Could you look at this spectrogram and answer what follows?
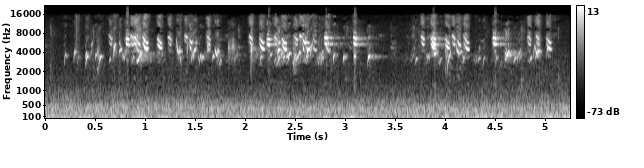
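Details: Courting goldfinches chirping to win a female, set against wind: dense, jingling runs of high twittering notes in two- to three-second bursts, interspersed with lone chirps, and a faint windy background.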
